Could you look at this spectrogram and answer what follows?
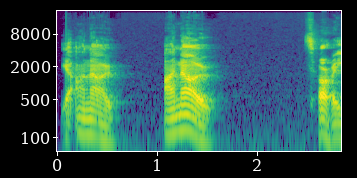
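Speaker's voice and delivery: ordinary talk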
